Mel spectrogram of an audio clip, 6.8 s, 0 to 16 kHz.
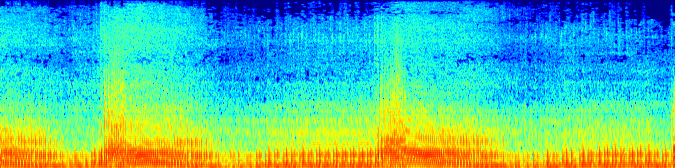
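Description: A Ducati Monster 1200 R's engine gives a loud, close, deep rumble with two rising revs, mechanical clatter riding over the throbbing exhaust.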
